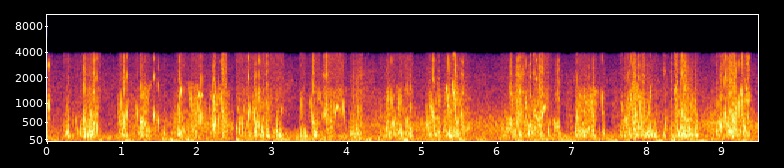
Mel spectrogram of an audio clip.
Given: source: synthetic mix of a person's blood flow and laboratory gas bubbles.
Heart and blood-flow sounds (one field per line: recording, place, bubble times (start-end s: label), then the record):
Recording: Doppler ultrasound of blood flow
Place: subclavian vein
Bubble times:
0.00-0.08 s: bubbles
0.23-0.73 s: bubbles
0.93-1.53 s: bubbles
1.55-1.60 s: bubbles
1.71-2.44 s: bubbles
2.49-3.17 s: bubbles
3.36-4.25 s: bubbles
4.41-4.90 s: bubbles
5.03-5.68 s: bubbles
6.04-6.89 s: bubbles
7.04-7.47 s: bubbles
7.62-8.17 s: bubbles
8.21-8.73 s: bubbles
8.85-9.41 s: bubbles
From the record:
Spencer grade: 4 (maximum detectable bubble signal sounding continuously throughout systole and diastole of every cardiac period, and overriding the amplitude of the normal cardiac signals)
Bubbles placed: anywhere in the cardiac cycle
